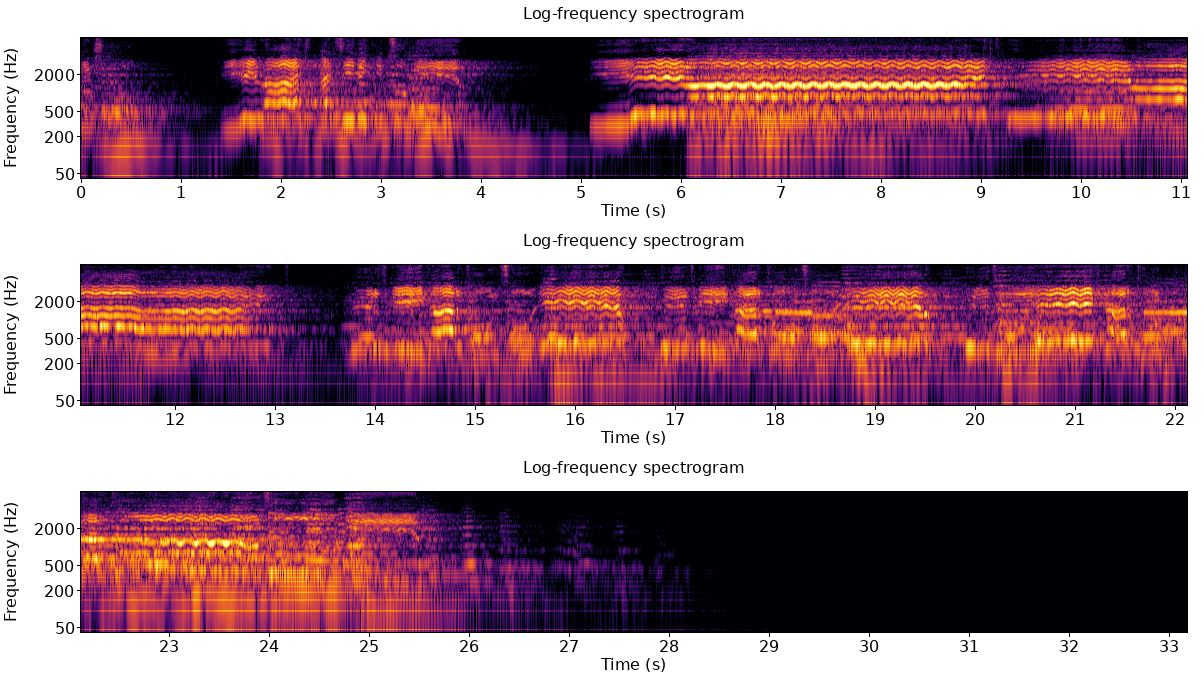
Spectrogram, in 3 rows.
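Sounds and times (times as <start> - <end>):
aria singing: 0.0 - 26.4.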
